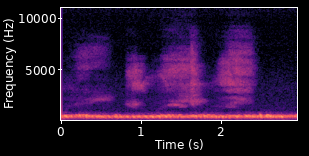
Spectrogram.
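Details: Male black grouse gathered at a lek at dawn in a courtship display: a steady low bubbling chorus runs throughout, with sharp hissing, sneeze-like bursts breaking in several times over three seconds.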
